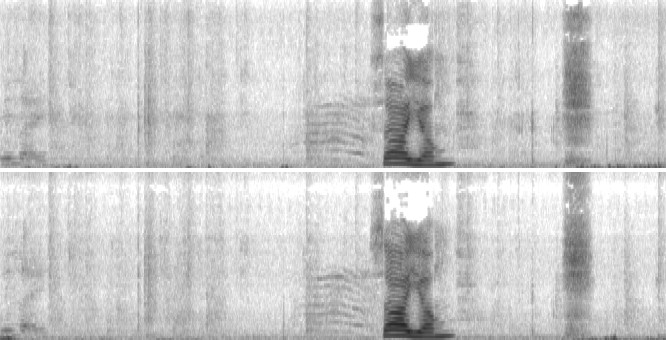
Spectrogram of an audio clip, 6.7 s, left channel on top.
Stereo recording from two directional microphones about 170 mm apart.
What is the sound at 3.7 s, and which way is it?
Speech, 40° right (ahead or behind).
